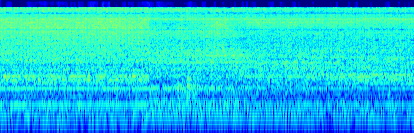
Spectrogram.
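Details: Suzuki Celerio with a misfire, at idle with the air conditioning on: an uneven, loose beat about twice a second under a steady hum, the speed fluctuating, and the exhaust puffing unevenly. Rough idle persists.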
